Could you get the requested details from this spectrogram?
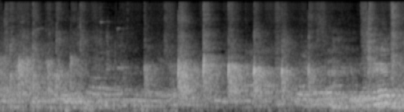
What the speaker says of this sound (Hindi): आप लोग की ताली बजाइए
